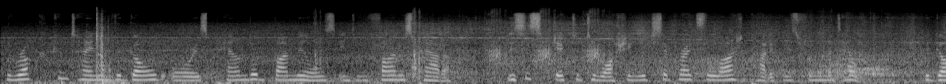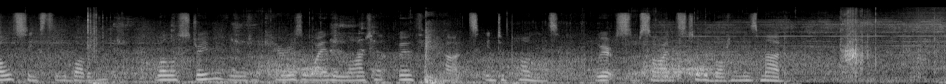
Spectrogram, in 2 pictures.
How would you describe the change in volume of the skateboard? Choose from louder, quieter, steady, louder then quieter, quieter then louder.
louder.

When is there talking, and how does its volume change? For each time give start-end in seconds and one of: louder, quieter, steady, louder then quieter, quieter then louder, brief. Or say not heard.
0.1-17.4 steady.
